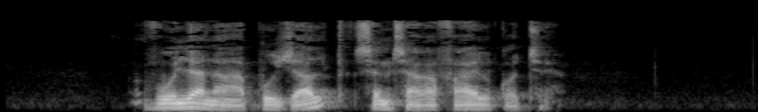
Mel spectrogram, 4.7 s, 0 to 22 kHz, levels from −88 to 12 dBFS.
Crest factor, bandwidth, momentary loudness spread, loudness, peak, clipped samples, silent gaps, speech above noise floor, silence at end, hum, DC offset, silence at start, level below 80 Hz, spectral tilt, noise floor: 18 dB; 11.5 kHz; 16 LU; -18 LUFS; -2 dBFS; under 0.1%; none; 53 dB; 1.3 s; none; under 0.1%; 0.85 s; -46 dBFS; -6 dB/octave; -71 dBFS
